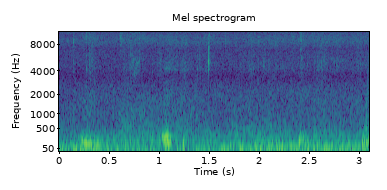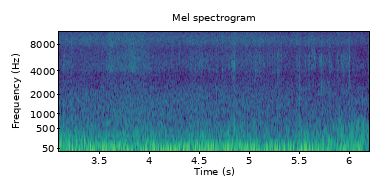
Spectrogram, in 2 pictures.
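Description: Steady low rumble of wind buffeting the microphone, with a few short spoken words in the first few seconds.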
